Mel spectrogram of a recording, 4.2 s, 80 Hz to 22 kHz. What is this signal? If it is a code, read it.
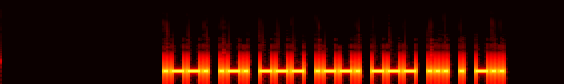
Morse code, heard as a keyed tone, about 40 wpm, 700 Hz. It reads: PROPOSED
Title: ED Suffix - Top 100 Words with Base Words 40wpm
